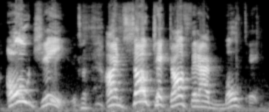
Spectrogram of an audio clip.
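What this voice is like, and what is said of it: Imitates another person's voice. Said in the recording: “a cheap Gilbert Gottfried impression ... it's actually a pretty good Gilbert Gottfried impression”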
